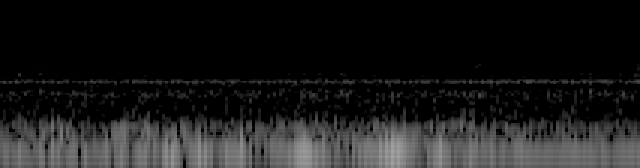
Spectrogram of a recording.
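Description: Cardboard cards rustle softly as they are handled.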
